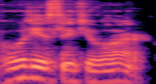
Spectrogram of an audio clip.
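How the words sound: It is said as a sincere, curious question.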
